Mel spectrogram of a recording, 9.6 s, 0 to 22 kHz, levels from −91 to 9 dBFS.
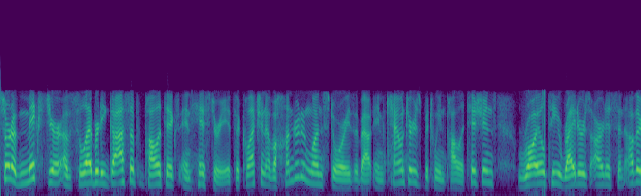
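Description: Bit errors on a digital phone line flipped bits in the G.711 A-law stream during two short bursts, from 2.86 to 2.93 s right after "celebrity gossip politics and", and from 8.13 to 8.16 s, at a rate of a few tenths of a percent. Each corrupted byte decodes to one wrong sample, and those hitting the sign or top bits jump far from the waveform, so each burst sounds like a brief patch of sharp ticks and crackle laid over the band-limited telephone speech.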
